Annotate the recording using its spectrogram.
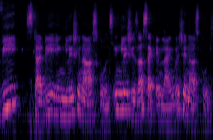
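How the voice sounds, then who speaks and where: With an Indian accent, a woman of medium pitch talks at a moderate pace with lively intonation over noticeable background noise. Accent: Indian English (Telugu). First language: Telugu. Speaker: English teacher / YouTuber. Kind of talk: tutorial.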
